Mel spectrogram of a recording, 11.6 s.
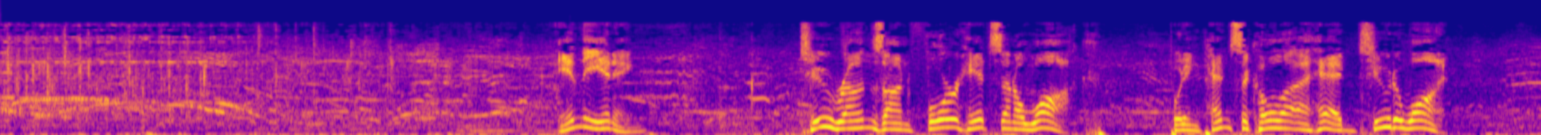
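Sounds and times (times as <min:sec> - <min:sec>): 
stadium crowd giving a Bronx cheer: 0:00.0 - 0:06.8
speech: 0:04.2 - 0:04.9, 0:06.0 - 0:08.2, 0:08.8 - 0:10.9.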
